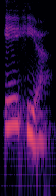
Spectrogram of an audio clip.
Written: E hia

